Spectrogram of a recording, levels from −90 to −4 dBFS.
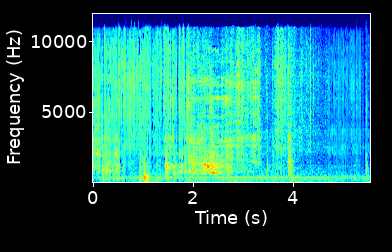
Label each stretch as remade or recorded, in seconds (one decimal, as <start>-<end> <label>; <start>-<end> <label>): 0.0-1.9 remade; 1.9-4.7 recorded; 4.7-5.5 remade

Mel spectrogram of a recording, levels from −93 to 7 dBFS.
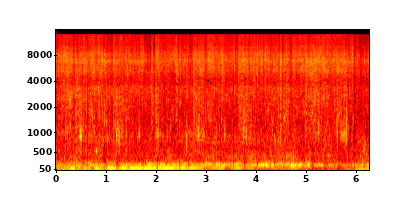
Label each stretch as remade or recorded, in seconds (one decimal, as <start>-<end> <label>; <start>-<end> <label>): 0.0-6.3 recorded

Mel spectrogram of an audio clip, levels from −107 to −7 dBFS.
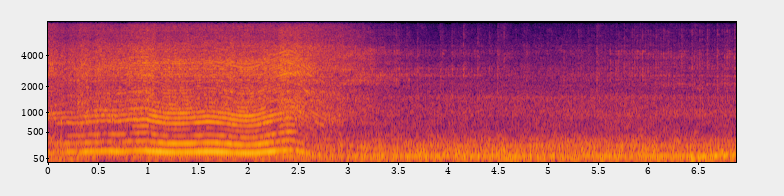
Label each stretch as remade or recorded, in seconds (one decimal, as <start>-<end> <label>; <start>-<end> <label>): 0.0-1.0 remade; 1.0-2.8 recorded; 2.8-5.4 remade; 5.4-6.9 recorded

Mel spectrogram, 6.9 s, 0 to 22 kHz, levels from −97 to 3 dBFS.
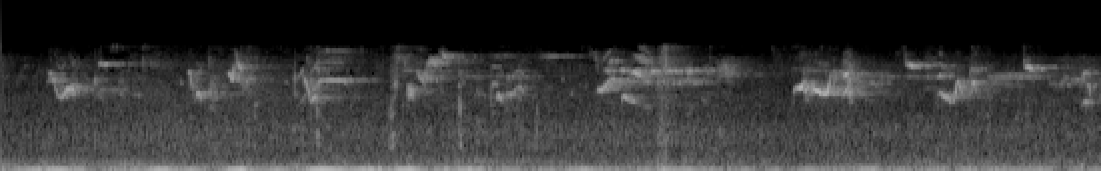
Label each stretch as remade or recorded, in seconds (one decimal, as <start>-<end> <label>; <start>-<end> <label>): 0.0-0.7 remade; 0.7-1.5 recorded; 1.5-6.9 remade

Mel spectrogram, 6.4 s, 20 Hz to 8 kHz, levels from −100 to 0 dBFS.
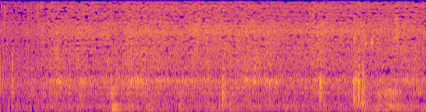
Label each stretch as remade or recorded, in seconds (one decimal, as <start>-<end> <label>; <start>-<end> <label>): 0.0-1.5 recorded; 1.5-5.3 remade; 5.3-6.4 recorded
